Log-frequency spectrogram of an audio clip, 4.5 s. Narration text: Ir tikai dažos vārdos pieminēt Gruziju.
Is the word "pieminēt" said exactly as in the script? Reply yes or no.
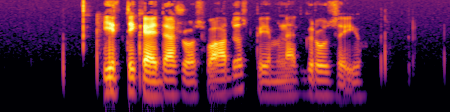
yes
